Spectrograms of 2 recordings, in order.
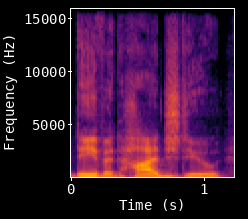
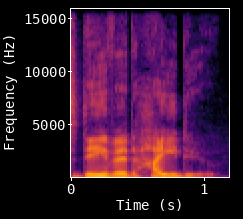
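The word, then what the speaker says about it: David Hajdu: the ten cent plague his name is not David Hodge do it's David hi do Yanks now I think to google it by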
